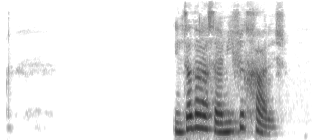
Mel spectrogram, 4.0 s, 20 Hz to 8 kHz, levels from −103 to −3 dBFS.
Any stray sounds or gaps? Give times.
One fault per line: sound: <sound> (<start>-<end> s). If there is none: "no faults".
no faults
